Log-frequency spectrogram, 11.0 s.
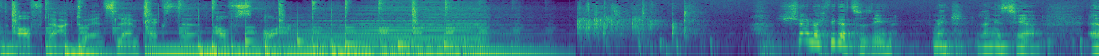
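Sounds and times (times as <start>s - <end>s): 
speech: 0.2s - 4.2s, 7.9s - 10.9s
audience applause: 5.8s - 7.1s.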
